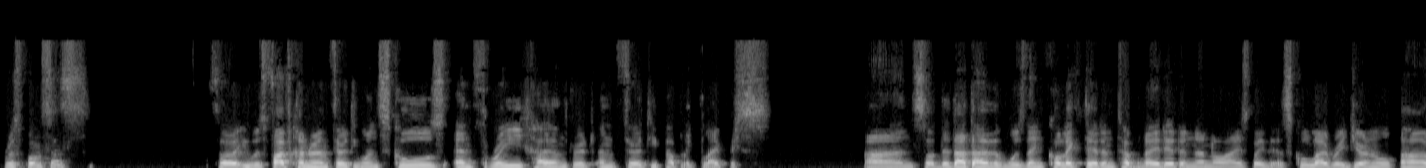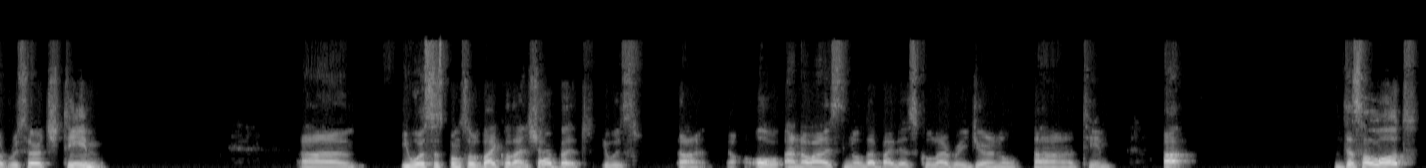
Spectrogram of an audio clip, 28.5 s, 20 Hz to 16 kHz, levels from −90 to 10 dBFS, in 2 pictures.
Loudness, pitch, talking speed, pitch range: -19 LUFS, 105 Hz, 120 wpm, 100-120 Hz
